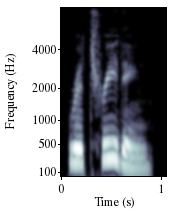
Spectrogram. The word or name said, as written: retreating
